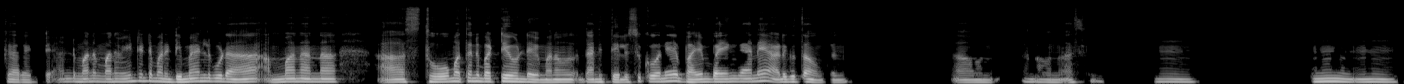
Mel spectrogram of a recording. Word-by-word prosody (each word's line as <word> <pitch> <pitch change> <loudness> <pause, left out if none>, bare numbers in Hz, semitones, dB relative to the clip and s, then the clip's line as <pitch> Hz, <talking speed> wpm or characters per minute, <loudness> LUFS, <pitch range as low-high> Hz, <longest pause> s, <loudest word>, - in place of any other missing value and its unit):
కరెక్టే. 110 -2 -4
అండ్ 135 +1 -6
మన 130 +1 0
మనవేంటంటే 140 +5 -1
మన 135 - +2
డిమాండ్లు 145 +4 +3
గూడా 130 -4 +3 0.4
అమ్మా, 120 +4 +2
నాన్న 130 -1 +2 0.6
ఆ - - 0 0.3
స్థోమతను 135 +5 +2
బట్టే 140 +2 +4
ఉండేవి. 120 -4 +3
మనం 110 +1 +2 0.2
దాన్ని 115 0 +1
తెలుసుకొనే 135 +6 +1 0.2
భయం 115 +2 +3
భయంగానే 135 +4 +2
అడుగుతాం 120 0 +1
కొన్ని. 105 0 -6 1.2
అవును. 105 0 -3 0.5
అవును. 105 -1 -4
అసలు. 110 +5 -14 0.6
హ్మ్. 125 -1 -5 1.3
హ్మ్. 135 0 +2
హ్మ్. 120 -1 -1
125 Hz, 110 wpm, -23 LUFS, 115-135 Hz, 1.3 s, బట్టే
